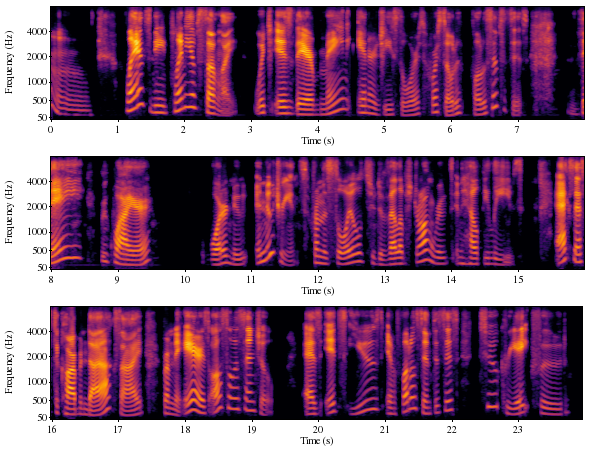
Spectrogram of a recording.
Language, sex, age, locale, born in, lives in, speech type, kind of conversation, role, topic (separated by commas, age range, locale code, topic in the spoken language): English, female, 40-44, en-US, United States, United States, read, expert-assistant, expert, What makes a plant grow faster?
